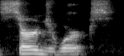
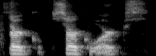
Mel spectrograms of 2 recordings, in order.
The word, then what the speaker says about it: Cirque Works: fusion con and i i said his name wrong i said surge works but cirque works and um then later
